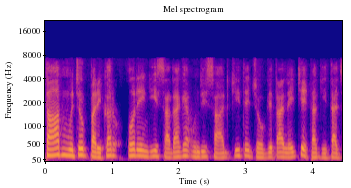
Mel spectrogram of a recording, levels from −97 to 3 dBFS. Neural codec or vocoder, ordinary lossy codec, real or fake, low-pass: codec, 16 kHz, 1.1 kbps, Voila-Tokenizer; none; fake; none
